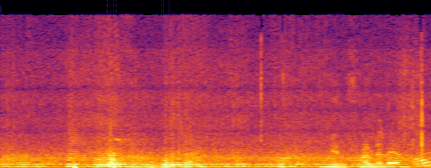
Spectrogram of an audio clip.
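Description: Honey bees buzzing densely around a hive being split for the first time, a close, continuous hum with individual bees droning past, faint voices barely present.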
